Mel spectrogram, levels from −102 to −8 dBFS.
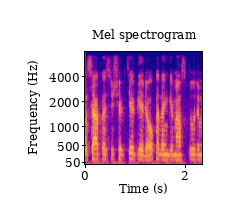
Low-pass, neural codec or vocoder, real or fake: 7.2 kHz; codec, 16 kHz, 16 kbps, FunCodec, trained on Chinese and English, 50 frames a second; fake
